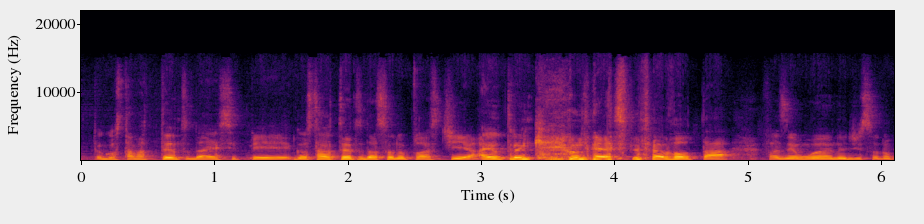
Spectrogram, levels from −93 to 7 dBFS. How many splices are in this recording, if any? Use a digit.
0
